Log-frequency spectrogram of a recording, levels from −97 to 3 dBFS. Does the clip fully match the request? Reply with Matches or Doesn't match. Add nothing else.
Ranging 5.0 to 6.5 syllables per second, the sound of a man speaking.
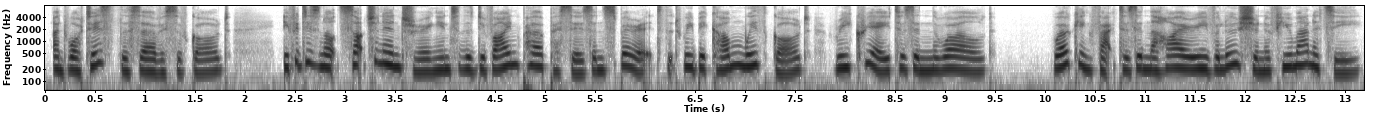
Doesn't match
